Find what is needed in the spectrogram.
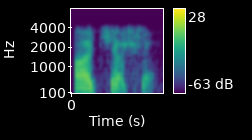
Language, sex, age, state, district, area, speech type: Bengali, male, 60+, West Bengal, Hooghly, rural, conversation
